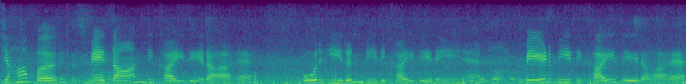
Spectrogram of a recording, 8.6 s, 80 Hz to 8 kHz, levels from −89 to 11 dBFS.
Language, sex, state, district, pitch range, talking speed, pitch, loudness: Hindi, female, Punjab, Pathankot, 200-245 Hz, 140 wpm, 225 Hz, -16 LUFS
